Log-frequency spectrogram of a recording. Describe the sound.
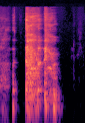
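Harsh, raspy coughing from a dry throat: a few short bursts that build into two longer rough coughs, heard alone without talk.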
